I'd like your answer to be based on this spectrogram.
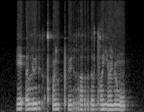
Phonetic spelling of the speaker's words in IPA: eʔəlʉrkʼɔ̃ʎ pʼʉrɒrɾʊdɔ jə̃ɳũ

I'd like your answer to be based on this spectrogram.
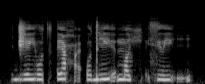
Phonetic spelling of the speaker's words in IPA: d͡ʒejot͡sʼe ħæ̰ʔodi jḛmɒçḛ sʲujḭ

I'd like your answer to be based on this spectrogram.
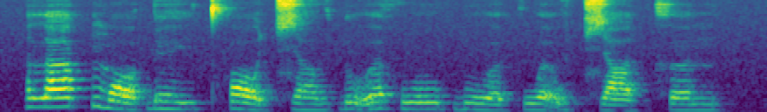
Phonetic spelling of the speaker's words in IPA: la˦˥k̚mɔ˧˩ɗe̤˨˩jt̪ʰɔ˧˩ t͡ɕa̤˨˩wɗṵ˧˥ə̯hwu˧ ɓu˧˩ə̯kwə̰˧˥w t͡ɕa˨˩t̚xə˧n

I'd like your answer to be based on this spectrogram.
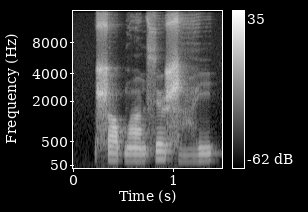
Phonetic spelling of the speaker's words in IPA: ʂɔbɑ̃ɳsy ʂa̤j

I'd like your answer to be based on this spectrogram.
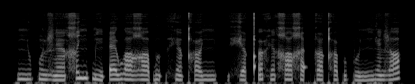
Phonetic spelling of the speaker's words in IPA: ɲupũɮæ̃ χeɲɓĩ ʔæwɒ ʁɒɓuʔ xĩqʰoɲ | xiqʼũ hĩχɒχæʔ qiqʰopu puɲĩɡæ̃ɮɒ

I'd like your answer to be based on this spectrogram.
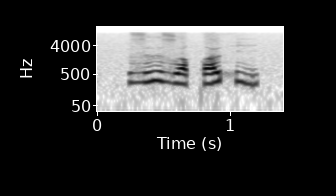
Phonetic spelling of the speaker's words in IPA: zɨzo qʷɨhi

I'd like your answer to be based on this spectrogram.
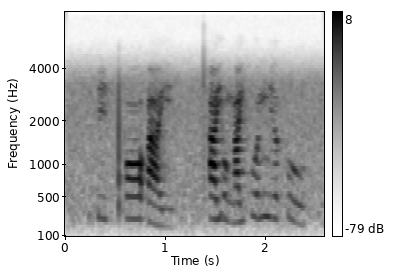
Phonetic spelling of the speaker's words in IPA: ʔiː˧˩k̚pʰɔː˧ʔa˩j | t̪ʰa˧˥jo˩ŋa˧˥jpu˧˥ə̯ ŋi˧˥ə̯ku˧˩

